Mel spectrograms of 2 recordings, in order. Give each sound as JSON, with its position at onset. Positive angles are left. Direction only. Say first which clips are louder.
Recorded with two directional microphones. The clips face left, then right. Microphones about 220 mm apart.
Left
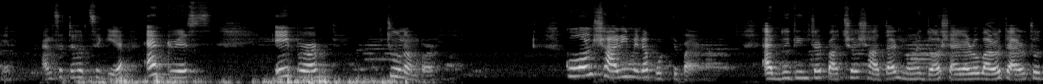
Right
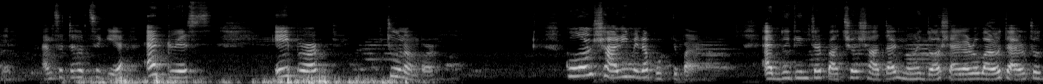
{"t": 0.0, "sound": "a woman's voice", "louder": "right 1 dB", "side_deg": -5}
{"t": 5.6, "sound": "a woman's voice", "louder": "even", "side_deg": -15}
